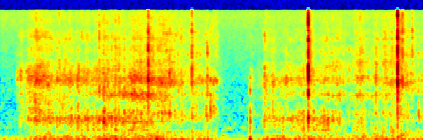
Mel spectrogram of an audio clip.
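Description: A large solid cork yoga block, tilted beside a microphone, has its side scratched and tapped with fingertips. Steady, low, rumbling scratching fills most of the clip, broken by a brief lull and a few sharp, bright taps that die away almost instantly.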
